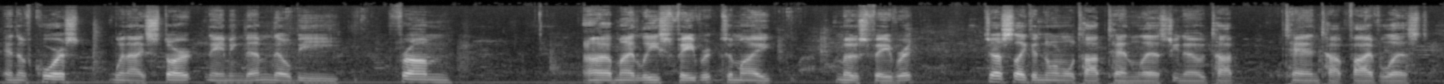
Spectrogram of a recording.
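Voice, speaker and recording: A man hosting a podcast alone in a casual, conversational style, with somewhat halting phrasing. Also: lowish voice, steady tone, fairly bright tone. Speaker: podcast host. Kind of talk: casual solo podcast talk.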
